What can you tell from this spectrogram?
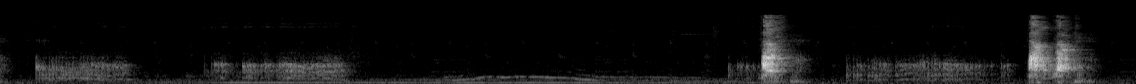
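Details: A dog growls low and rough, then lets out two sharp, loud barks a few seconds apart, before being scared by a cat.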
